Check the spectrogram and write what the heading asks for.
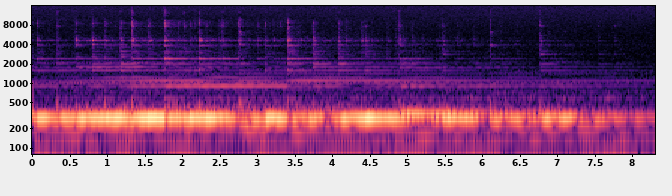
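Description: Background music of long held, ringing tones with overtones. The main note steps up slightly about five seconds in.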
